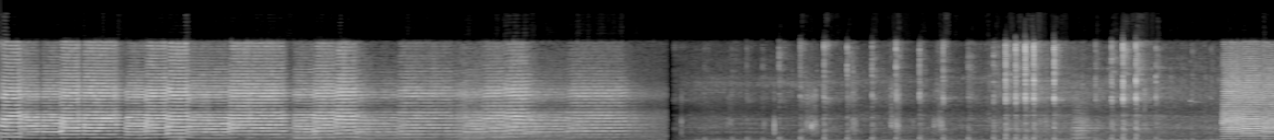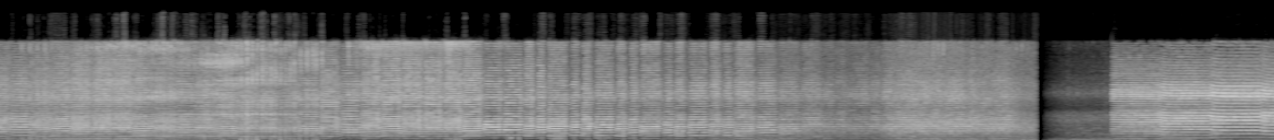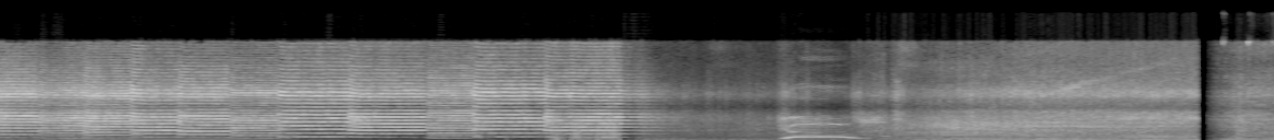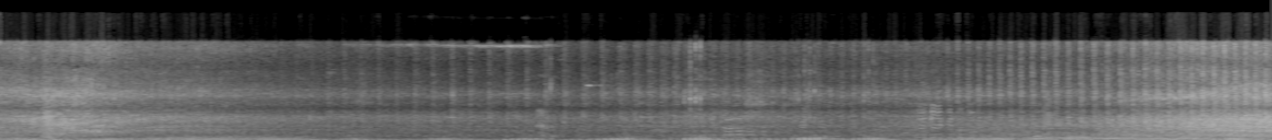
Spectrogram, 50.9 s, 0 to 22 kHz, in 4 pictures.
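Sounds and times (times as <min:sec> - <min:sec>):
musical bus horn tune: 0:00.0 - 0:06.7, 0:10.6 - 0:11.2, 0:12.2 - 0:23.1, 0:23.8 - 0:32.4, 0:38.5 - 0:39.1
road traffic noise: 0:00.0 - 0:50.9
vehicle engine running: 0:06.8 - 0:16.4, 0:40.5 - 0:50.9.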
